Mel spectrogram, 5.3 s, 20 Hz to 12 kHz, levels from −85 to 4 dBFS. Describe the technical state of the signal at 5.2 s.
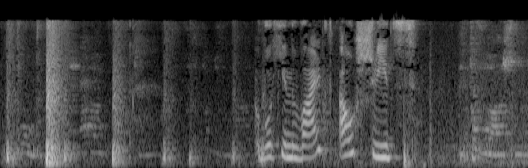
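At 5.2 s the speech sounds rough and grainy, with noise filling the gaps between pitch harmonics, as it does throughout the clip. This is likely low-delay AAC compression (AAC-ELD), whose short frames resolve harmonics poorly, and the damage fits a bitrate around 32 kbps.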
